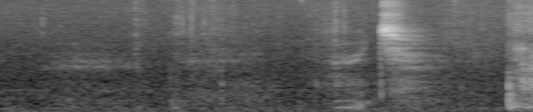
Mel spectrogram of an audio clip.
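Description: Near silence: faint room tone, broken about two and a half seconds in by a brief breathy vocal sound with a short hiss, before a woman starts to speak at the very end.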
